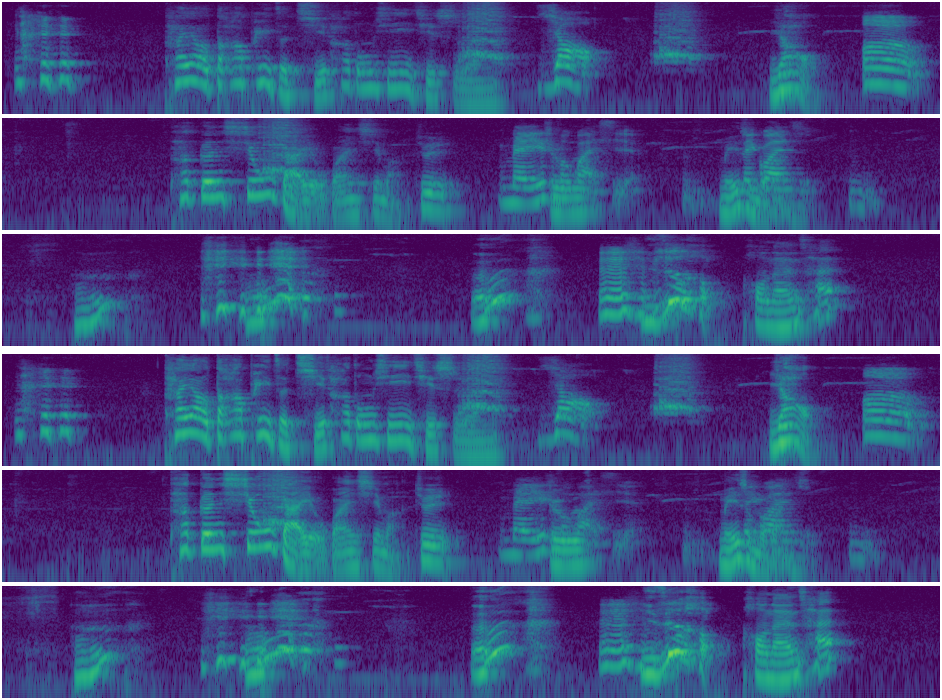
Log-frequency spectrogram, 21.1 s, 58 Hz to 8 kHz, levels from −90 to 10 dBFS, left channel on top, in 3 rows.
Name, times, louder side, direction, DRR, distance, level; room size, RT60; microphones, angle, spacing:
voice 1, 0.1-0.5 4.0-4.4 6.5-6.9 10.8-11.7 12.1-12.2 12.6-13.0 13.4-13.6 15.6-16.4 18.5-19.2, left 3 dB, 55° left, 1.2 m, -35 dB
voice 2, 1.2-3.7 5.8-6.1 8.3-10.4 11.1-11.5 12.4-12.9 14.3-15.1 15.9-16.4 17.6-18.2 18.9-20.3, right 4 dB, 65° right, 0.6 m, -31 dB
sound 1, 1.8-2.3 3.2-4.0 4.7-5.9 6.2-6.5 7.1-7.2 8.8-9.4 9.7-9.8 10.0-10.1 10.8-11.0 11.3-12.5 16.5-17.1, right 2 dB, 15° right, 1.0 m, -44 dB
9.5 x 3.8 x 3.8 m
head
